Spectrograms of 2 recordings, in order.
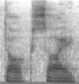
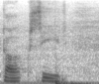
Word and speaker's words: Darkseid: ones um we're ranked i've always pronounced it as dark side black dark seed yeah i mean in in uk we always do i believe dark side but i've heard a lot of americans um and reviews say dark seed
